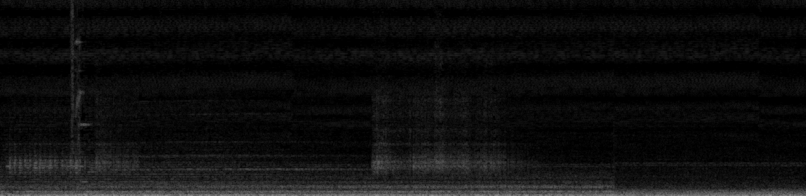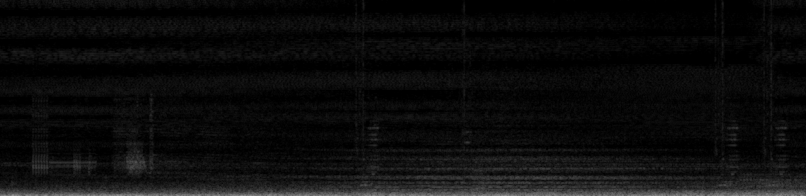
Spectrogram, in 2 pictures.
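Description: Soft electronic menu clicks sound now and then.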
